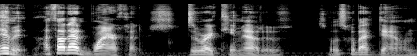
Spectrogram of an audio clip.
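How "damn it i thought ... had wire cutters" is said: plain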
